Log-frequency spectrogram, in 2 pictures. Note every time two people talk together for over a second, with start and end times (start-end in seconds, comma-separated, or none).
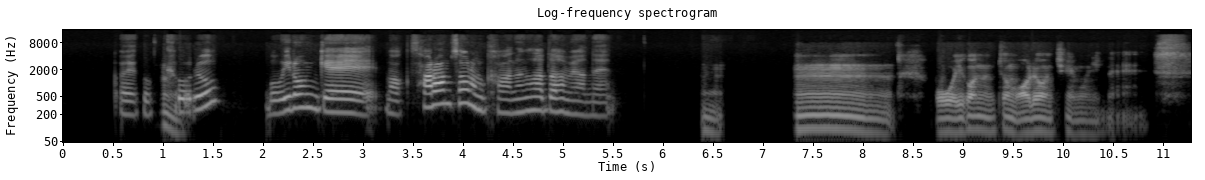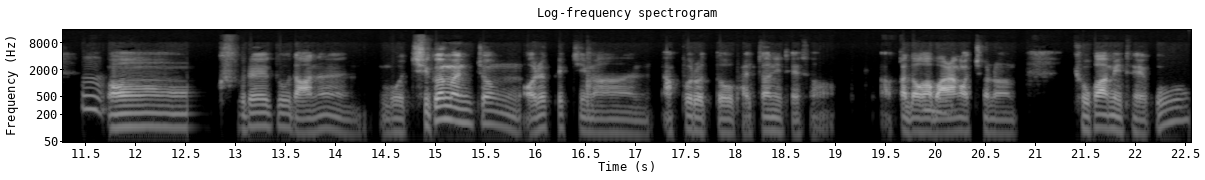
none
